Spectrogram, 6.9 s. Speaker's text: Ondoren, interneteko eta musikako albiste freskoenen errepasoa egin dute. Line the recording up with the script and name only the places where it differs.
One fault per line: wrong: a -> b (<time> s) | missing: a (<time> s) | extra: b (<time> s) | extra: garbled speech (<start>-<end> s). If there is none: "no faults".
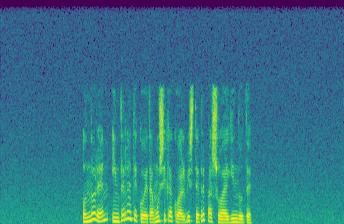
missing: freskoenen (4.0 s)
